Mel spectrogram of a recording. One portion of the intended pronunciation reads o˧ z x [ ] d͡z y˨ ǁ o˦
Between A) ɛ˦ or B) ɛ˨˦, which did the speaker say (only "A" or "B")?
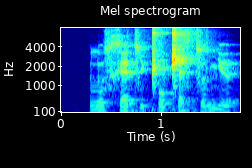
A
